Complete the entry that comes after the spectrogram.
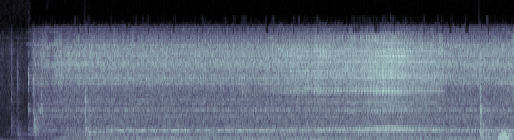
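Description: Skew chisel scraping wood while a lathe turns a square oriental lidded bowl, giving a steady, continuous scraping whir under a constant motor hum, loud and close, with a brief clunk near the end.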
